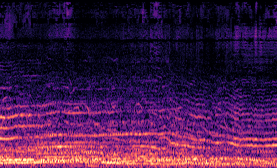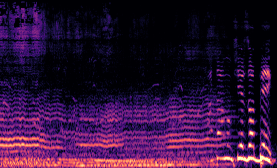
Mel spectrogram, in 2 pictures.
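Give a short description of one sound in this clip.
Car engines roar as cars race over dirt.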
